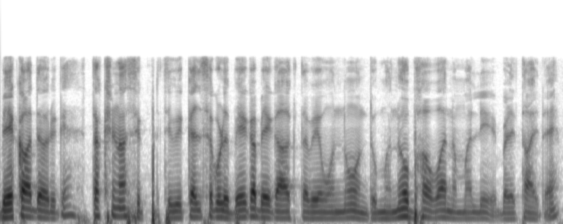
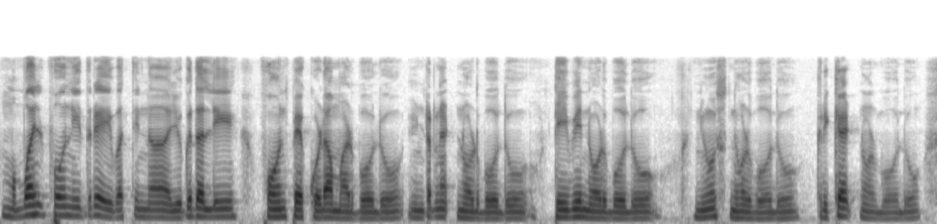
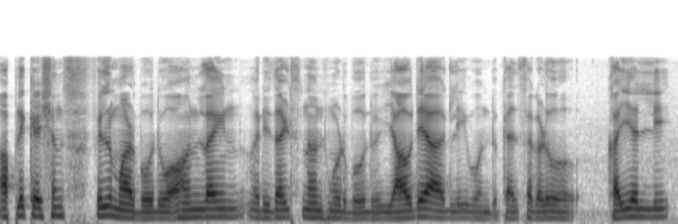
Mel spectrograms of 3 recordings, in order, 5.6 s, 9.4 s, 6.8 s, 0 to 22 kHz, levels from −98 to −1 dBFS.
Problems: background sounds at intervals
